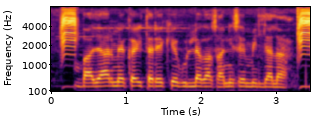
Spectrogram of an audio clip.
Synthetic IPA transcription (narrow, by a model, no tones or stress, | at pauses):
baːzaːɾmẽkɐit̪ɐɾɛkeɡʊlːəɡaːsaːnisemɪld͡ʒaːlaː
